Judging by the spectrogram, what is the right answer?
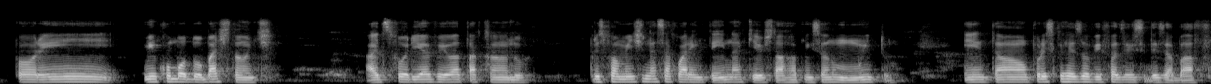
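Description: At a moderate pace, the voice holds a flat, monotone intonation broken by long, frequent pauses. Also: man, medium pitch for a man. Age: young. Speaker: listener sending voice message. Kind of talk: recorded voice message.

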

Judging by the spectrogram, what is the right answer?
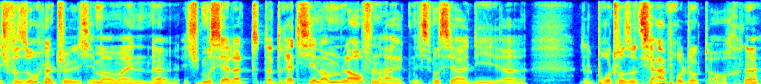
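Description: Over a silent background in a very clean recording, a man with a dark, mellow tone speaks at a moderate pace with ordinary pitch variation. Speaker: podcast co-host. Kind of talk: casual chat. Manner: animated.

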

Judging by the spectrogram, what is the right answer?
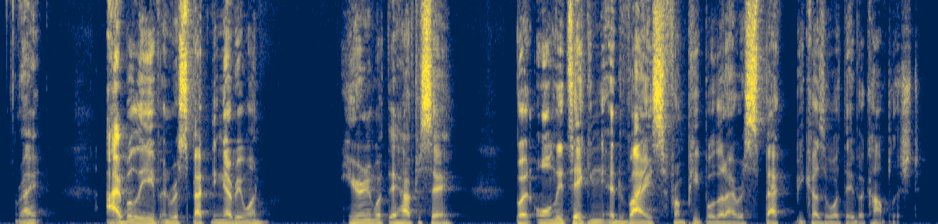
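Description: A man with an American accent has an ordinary speaking voice, fairly low in pitch, at a fairly quick pace. The recording is very clean, with a silent background. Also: ordinary pitch variation. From US Midwest, Peoria, Illinois. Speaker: sales trainer. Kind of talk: interview, coaching advice. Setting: home office.

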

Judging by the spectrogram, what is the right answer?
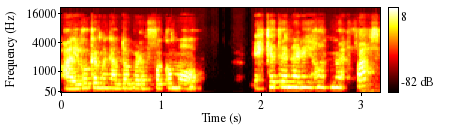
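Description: A woman with fairly high pitch, ordinary pitch variation and an ordinary speaking voice. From Venezuela, Maracaibo. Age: 30s. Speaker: podcast co-host. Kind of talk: casual chat.

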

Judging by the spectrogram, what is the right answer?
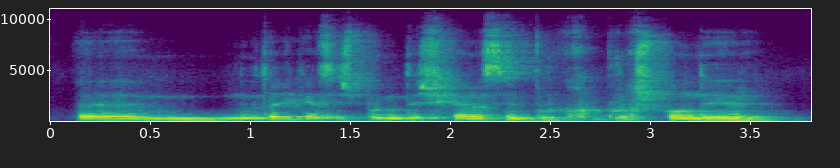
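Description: Medium pitch from a man, monotone and flat in intonation, with audible room echo. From Portugal, Alentejo (Évora). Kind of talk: podcast interview. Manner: hesitant, many fillers.

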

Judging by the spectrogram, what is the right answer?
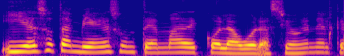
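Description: A woman speaks in a plain, everyday voice. Her pitch is fairly high and her pace moderate. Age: 30s. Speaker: podcast host. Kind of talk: solo podcast monologue.

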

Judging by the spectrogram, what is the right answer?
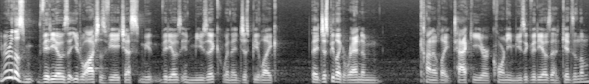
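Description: At a very fast pace, a man talks at a medium pitch with fairly even intonation on a very clean recording with a silent background. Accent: American. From Texas, US. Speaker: YouTuber and podcast co-host. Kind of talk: casual chat.

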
